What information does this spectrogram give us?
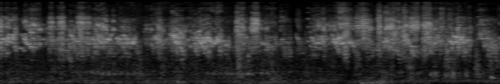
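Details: Budgerigar breeding pairs, Australian parrots, squawk and chirp in waves of high, buzzy chatter that swells and eases every second or two.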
